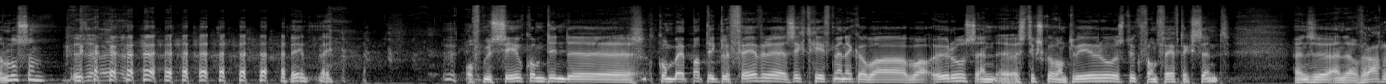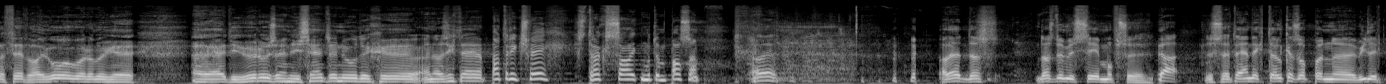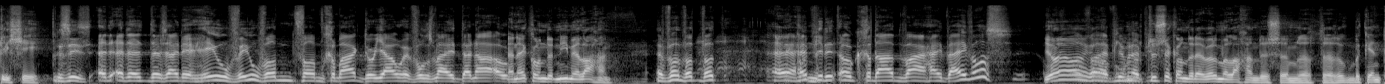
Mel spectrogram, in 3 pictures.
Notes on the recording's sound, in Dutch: Live opgenomen tijdens het International Comedy Festival Geel in september 2023.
